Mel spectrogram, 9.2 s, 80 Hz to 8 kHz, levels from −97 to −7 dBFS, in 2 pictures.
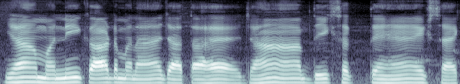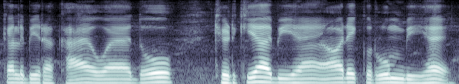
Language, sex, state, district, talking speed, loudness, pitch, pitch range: Hindi, male, Chhattisgarh, Raipur, 170 wpm, -15 LUFS, 140 Hz, 130-145 Hz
